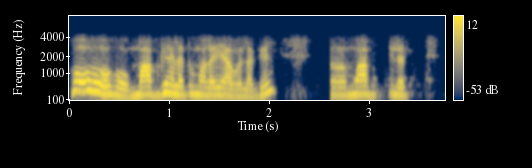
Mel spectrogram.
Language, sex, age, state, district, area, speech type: Marathi, female, 30-45, Maharashtra, Kolhapur, urban, conversation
